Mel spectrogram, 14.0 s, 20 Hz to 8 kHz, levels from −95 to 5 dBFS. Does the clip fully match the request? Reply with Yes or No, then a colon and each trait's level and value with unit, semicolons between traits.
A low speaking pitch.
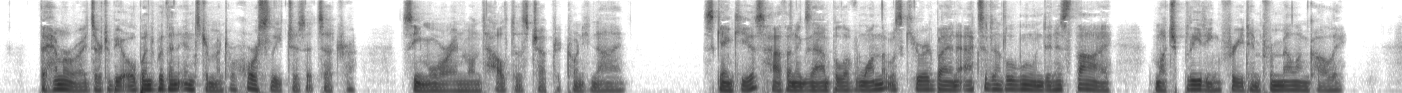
Yes: very low, 90 Hz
